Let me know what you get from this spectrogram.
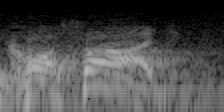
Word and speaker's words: corsage: You mean corsage. A-G-E is pronounced arge, as in corsage and garage.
